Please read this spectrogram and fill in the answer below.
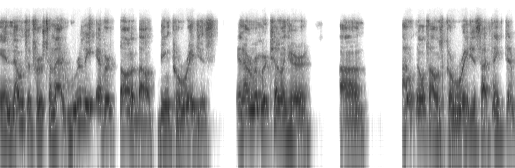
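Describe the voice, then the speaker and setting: A man speaks in a Southern US accent. His pitch is medium, with ordinary pitch variation. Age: 70s. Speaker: civil rights activist. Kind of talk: interview. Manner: halting.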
